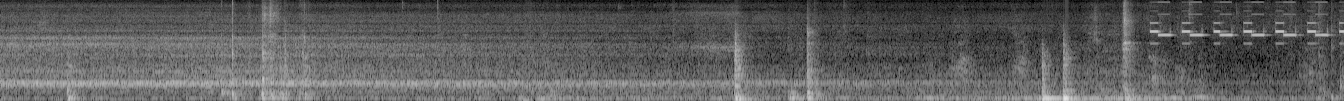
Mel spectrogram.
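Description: Arzum Okka Minio Turkish coffee machine heating its brew toward the boil: a steady hum over a light hiss, with a few sharp clicks after the middle. Near the end comes a quick series of short high electronic beeps, the machine signalling that the coffee is ready.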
